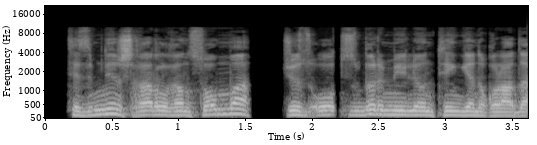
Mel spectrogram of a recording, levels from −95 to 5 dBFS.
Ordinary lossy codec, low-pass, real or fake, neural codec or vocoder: MP3, 96 kbps; 9.9 kHz; fake; vocoder, 48 kHz, 128 mel bands, Vocos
